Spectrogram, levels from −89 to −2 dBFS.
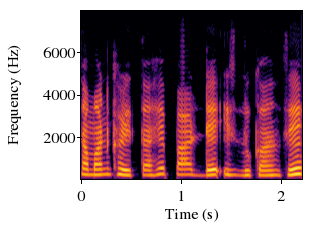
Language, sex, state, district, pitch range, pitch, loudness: Hindi, female, Bihar, Vaishali, 230-255 Hz, 245 Hz, -17 LUFS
